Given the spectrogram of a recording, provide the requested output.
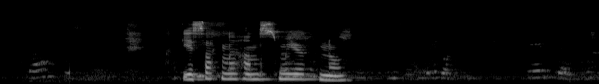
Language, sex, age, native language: Icelandic, female, 8, Icelandic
